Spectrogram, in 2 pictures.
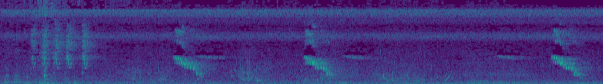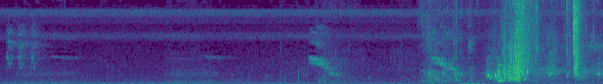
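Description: A forest bird gives four short whistles, each falling steeply in pitch, over a steady high drone of insects. Near the end louder noisy handling and splashing sounds come in.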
